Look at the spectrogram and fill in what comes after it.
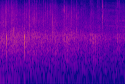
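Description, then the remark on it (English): An audience claps during a sermon, a dense patter of many hands with a few sharper individual claps standing out, sustained evenly at moderate loudness with no voices over it. “That's okay, yeah, you can clap.”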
